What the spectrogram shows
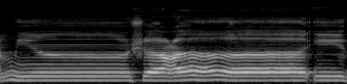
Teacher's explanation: نون ساکن کے بعد شین ہے، اخفاء حقیقی ہوگا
